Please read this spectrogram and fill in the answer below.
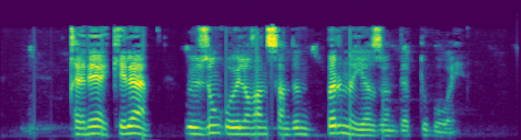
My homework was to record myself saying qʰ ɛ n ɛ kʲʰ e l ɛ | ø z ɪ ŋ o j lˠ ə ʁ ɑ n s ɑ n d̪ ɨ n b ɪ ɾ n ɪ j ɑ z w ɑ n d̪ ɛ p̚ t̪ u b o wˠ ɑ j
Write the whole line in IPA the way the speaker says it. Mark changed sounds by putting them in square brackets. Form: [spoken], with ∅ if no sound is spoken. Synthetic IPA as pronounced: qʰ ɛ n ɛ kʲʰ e l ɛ | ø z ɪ ŋ o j lˠ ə ʁ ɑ n s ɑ n d̪ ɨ n b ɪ ɾ n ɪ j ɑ z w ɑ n d̪ ɛ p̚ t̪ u b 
